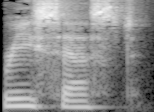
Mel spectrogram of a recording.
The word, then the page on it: recessed: American English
